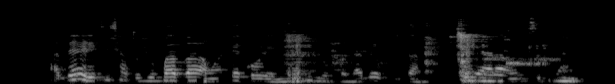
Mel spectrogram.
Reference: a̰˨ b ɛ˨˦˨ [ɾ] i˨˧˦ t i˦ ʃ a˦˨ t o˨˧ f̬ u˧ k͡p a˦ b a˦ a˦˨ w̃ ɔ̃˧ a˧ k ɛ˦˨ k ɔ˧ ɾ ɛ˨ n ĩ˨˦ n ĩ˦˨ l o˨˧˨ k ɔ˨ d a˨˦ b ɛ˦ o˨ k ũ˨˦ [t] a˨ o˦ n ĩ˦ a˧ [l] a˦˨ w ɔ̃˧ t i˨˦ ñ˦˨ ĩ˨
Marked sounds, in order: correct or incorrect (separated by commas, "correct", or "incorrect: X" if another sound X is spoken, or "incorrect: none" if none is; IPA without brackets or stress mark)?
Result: correct, correct, incorrect: ɾ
